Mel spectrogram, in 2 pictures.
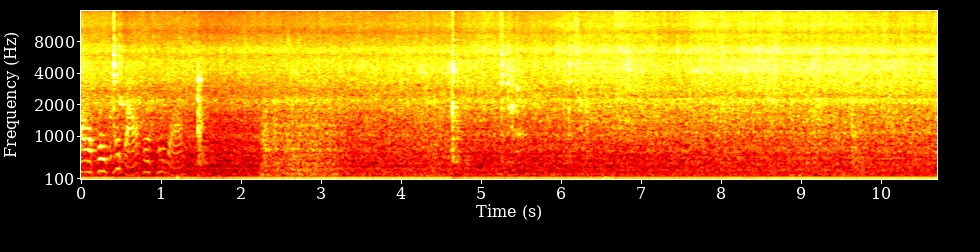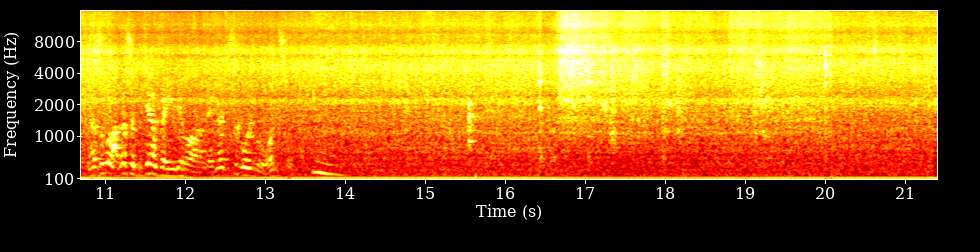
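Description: A metal spatula clicks and scrapes against a wok.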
